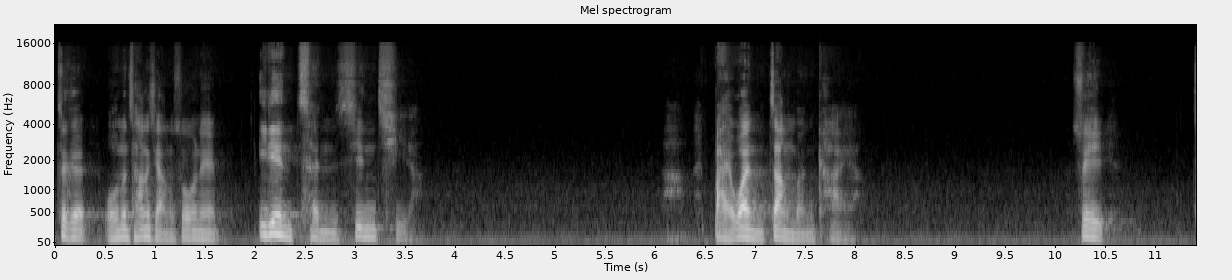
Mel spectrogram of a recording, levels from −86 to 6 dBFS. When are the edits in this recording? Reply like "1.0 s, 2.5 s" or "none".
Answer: 1.8 s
